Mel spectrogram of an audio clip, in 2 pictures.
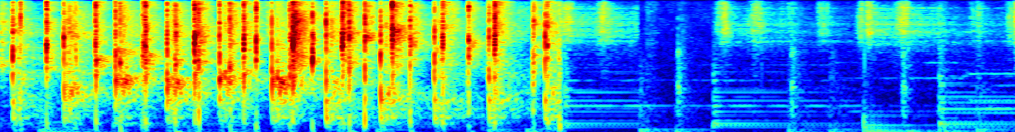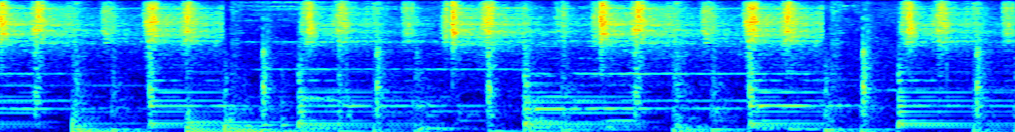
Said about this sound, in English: Okay, wait, let's applause. Bye. We have to end on the applause.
